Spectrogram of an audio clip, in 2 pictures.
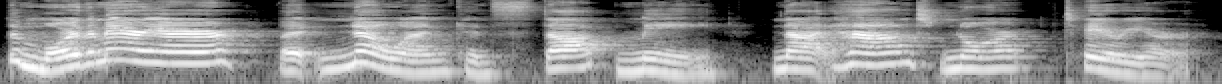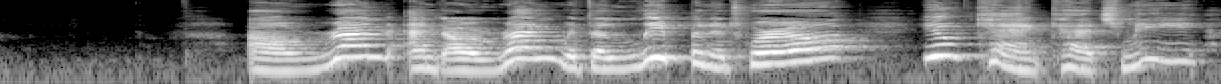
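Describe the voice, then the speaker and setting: A woman's voice: fairly high pitch, big pitch swings, takes it slowly, bright, forceful tone, voice pushed up, full character voice. A woman voicing a boastful, cheeky little gingerbread girl in teasing sing-song rhymes for a storybook.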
